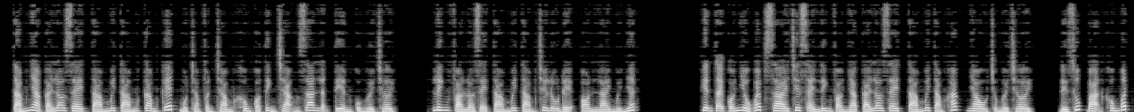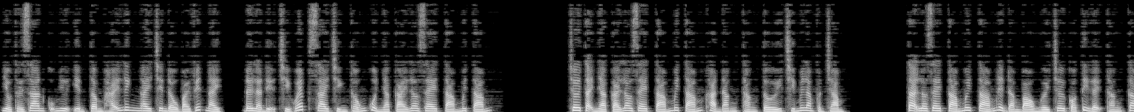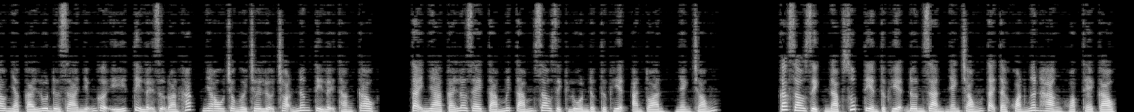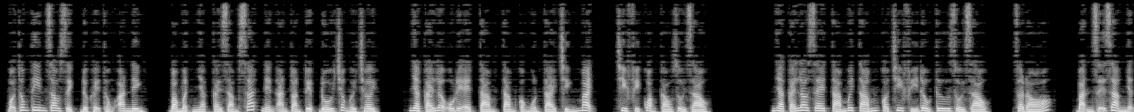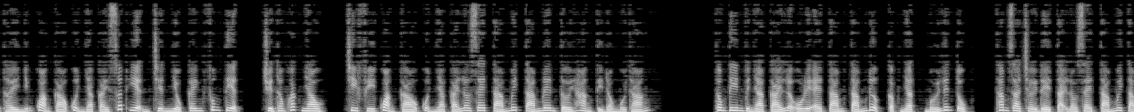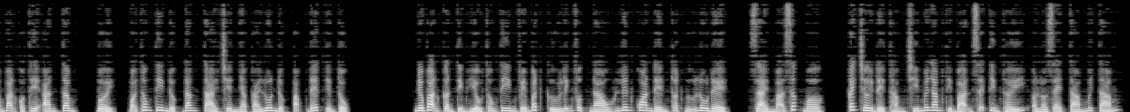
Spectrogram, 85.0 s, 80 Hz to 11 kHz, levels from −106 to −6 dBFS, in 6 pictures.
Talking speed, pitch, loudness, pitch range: 235 wpm, 200 Hz, -21 LUFS, 180-230 Hz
